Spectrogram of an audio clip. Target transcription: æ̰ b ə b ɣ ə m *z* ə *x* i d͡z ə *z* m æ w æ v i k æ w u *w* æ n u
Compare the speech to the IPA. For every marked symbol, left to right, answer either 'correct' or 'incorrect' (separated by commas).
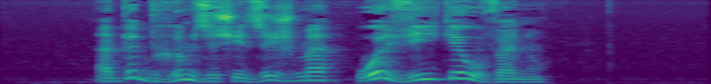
correct, incorrect, incorrect, incorrect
